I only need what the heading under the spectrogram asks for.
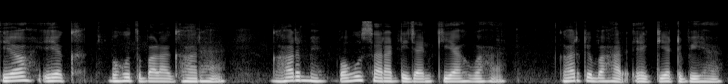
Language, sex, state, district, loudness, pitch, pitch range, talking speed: Hindi, male, Jharkhand, Palamu, -14 LUFS, 145 Hz, 135-155 Hz, 175 wpm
